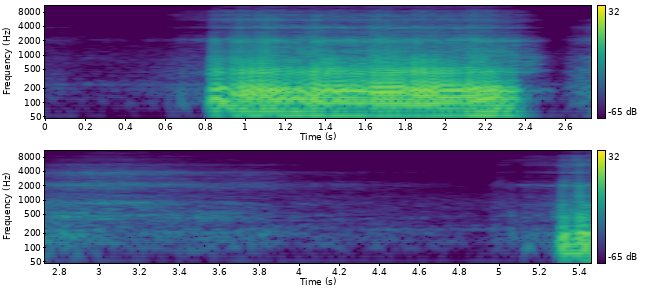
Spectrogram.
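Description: Loud, low rattling snore on the in-breath, then a softer, airy out-breath, then the next snore begins. Ordinary snoring.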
